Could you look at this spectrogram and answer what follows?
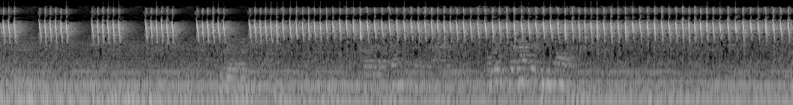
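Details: Continuous rapid song of a hill prinia, recorded as a master for training songbirds. Short clusters of high clicking notes give way to an unbroken fast stream of sharp ticks, over soft background chatter and hum.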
